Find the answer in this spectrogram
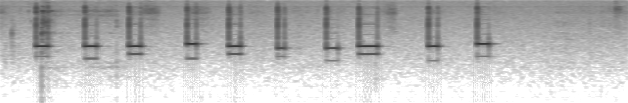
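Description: Touch-tone keypad beeps from an iPod Touch dialler app as a phone number is keyed in. There are ten short two-tone beeps at about two a second, and they stop about five seconds in.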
